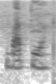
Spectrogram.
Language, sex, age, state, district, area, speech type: Assamese, female, 45-60, Assam, Dibrugarh, rural, read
